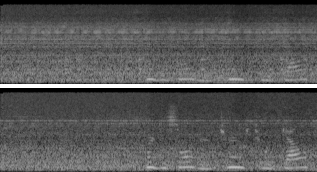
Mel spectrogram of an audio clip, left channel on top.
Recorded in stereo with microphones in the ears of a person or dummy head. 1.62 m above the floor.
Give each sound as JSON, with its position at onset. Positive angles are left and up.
{"t": 1.5, "sound": "a woman speaking", "side_deg": -75}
